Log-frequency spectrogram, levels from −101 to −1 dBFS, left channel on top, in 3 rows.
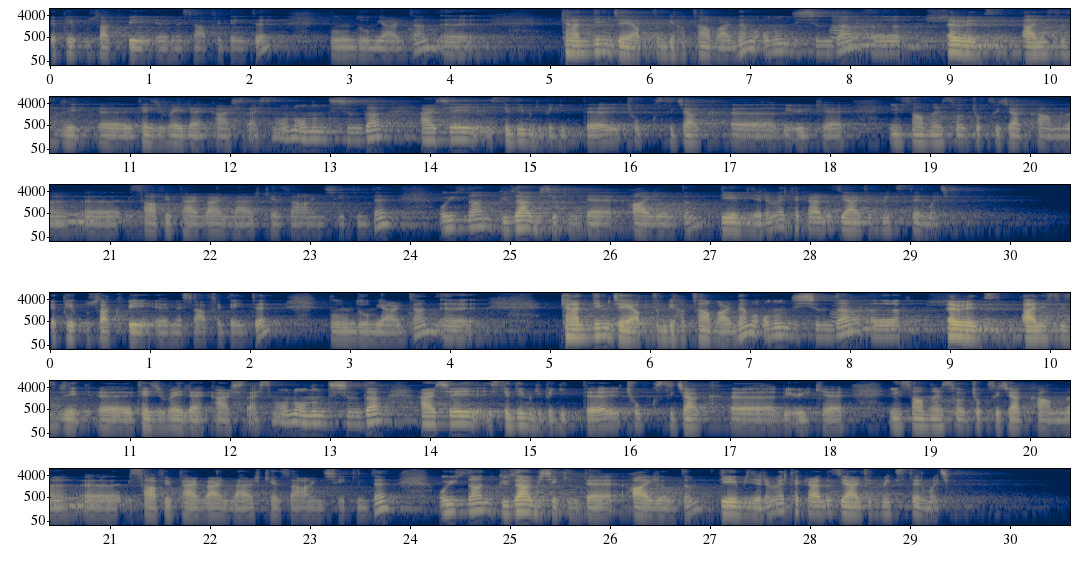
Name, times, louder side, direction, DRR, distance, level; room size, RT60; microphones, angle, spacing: voice 1, 0.0-8.5 9.0-9.4 9.7-29.4, right 5 dB, 60° right, 14 dB, 0.6 m, -40 dB
voice 2, 3.6-4.2 7.8-9.3 20.3-20.8, left 1 dB, 40° left, 1 dB, 4.0 m, -51 dB
26.0 x 18.0 x 7.1 m, 2.6 s
head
